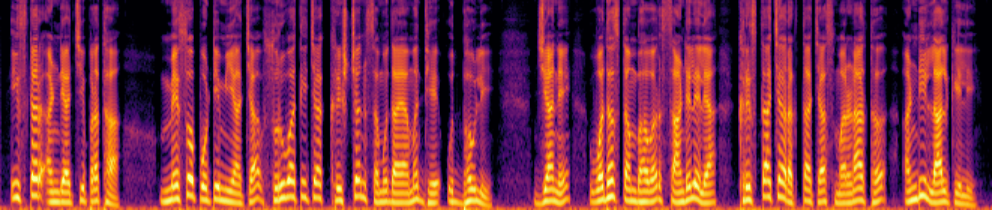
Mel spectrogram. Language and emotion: Marathi, neutral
